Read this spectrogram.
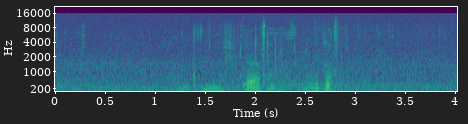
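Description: An animal splashes softly in calm water.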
